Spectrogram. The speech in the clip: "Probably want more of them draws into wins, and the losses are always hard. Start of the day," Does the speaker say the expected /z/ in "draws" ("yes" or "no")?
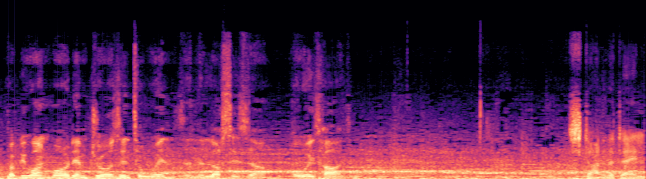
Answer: yes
